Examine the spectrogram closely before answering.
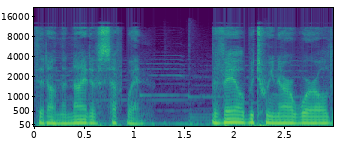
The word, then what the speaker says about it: Samhain: The transition between these two halves was marked by a festival called Samhain, pronounced Samhain.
